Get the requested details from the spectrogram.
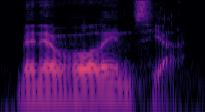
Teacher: The V happens to be intervocalic, so it's more like just a buzz.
